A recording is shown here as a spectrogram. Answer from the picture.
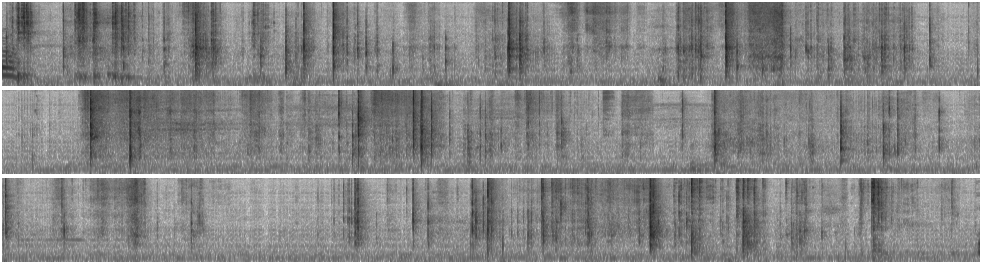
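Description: Small die-cast toy cars being handled, with many sharp clicks and clacks as they are picked up and set down, mixed with crinkling and rustling of packaging.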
